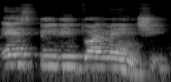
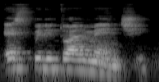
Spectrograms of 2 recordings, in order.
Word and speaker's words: espiritualmente: La t con la i se pronuncia chi. Entonces tenemos nos queremos crecer espiritualmenti. espiritualmenti.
